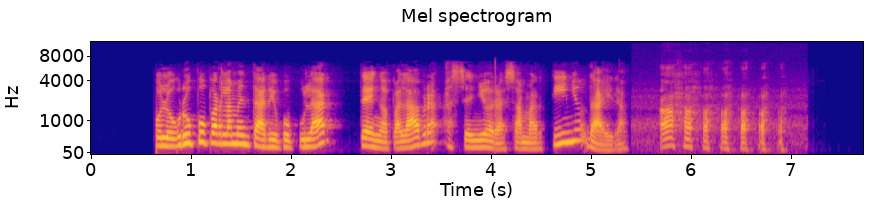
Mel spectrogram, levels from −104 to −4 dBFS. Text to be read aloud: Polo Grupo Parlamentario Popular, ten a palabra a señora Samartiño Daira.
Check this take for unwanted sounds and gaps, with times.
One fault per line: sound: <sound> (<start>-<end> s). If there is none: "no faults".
sound: laugh (5.7-7.0 s)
